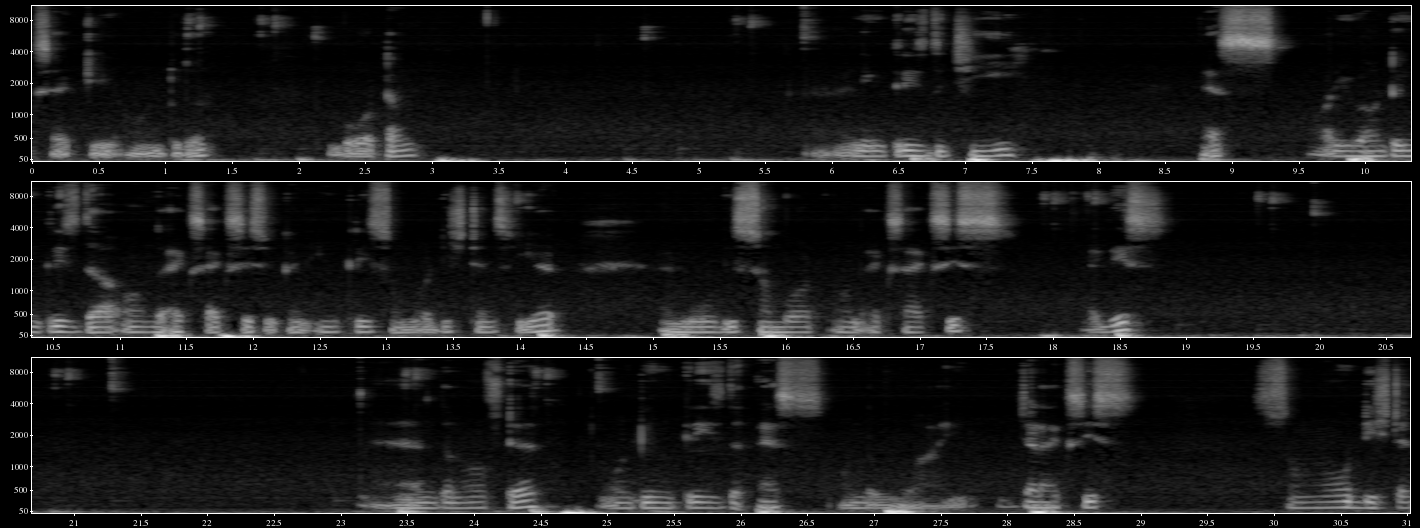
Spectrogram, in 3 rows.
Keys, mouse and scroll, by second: 1.6 click, 1.9 scroll down 2, 2.0-4.3 middle drag, 4.3 scroll down 1, 4.5 middle click, 4.9 scroll up 2, 5.1 click, 5.7 middle click, 6.5 g, 8.6 s, 14.1-14.4 scroll down 1, 14.4-14.9 scroll up 1, 14.9 g, 18.1 click, 18.4 scroll down 1, 18.5 middle click, 19.1-19.4 scroll up 1, 19.4 click, 19.8 middle click, 20.4-20.7 scroll up 1, 20.7 click, 21.1-23.0 middle drag, 23.0-23.3 scroll down 1, 23.3 click, 23.7-24.3 scroll up 4, 24.3 click, 24.8-26.0 middle drag, 26.0 s.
